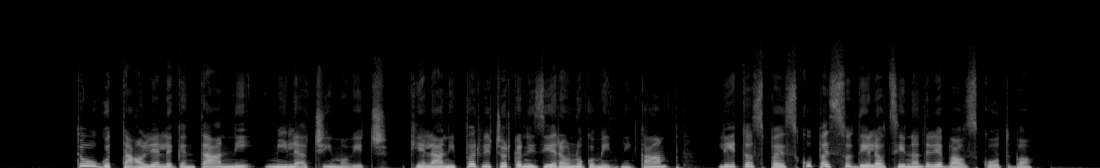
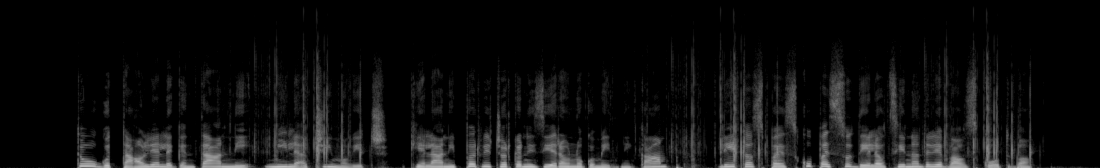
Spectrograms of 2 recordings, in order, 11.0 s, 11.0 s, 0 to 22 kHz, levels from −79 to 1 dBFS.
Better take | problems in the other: first | background sound (Crack); 18 dB below the speech

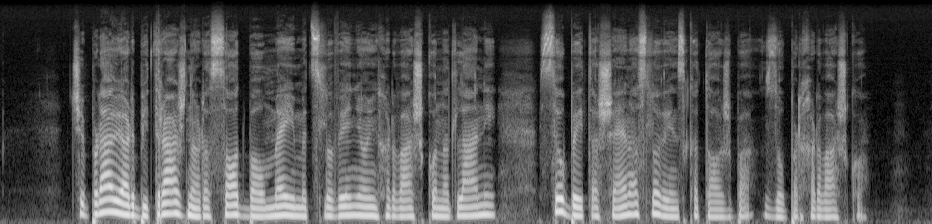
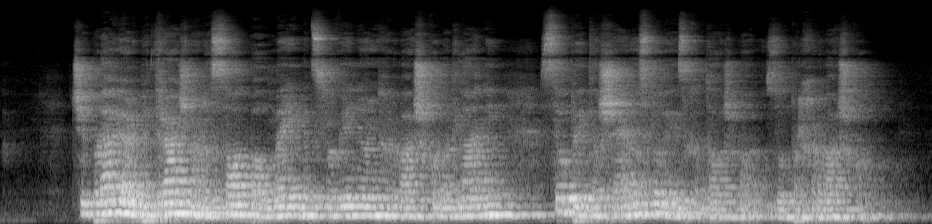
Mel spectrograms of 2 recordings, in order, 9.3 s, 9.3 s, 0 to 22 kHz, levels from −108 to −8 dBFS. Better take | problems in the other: first | room echo; dies away in 1.3 s

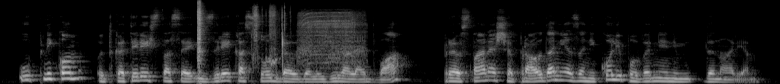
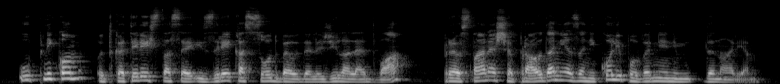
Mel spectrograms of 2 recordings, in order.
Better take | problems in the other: second | background sound (Fire + Camera); 10 dB below the speech

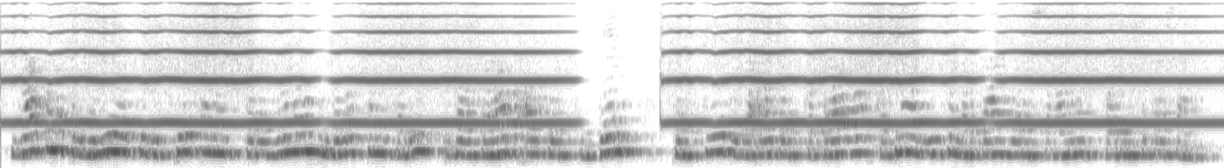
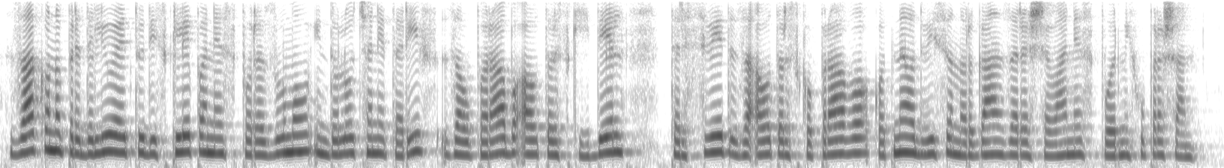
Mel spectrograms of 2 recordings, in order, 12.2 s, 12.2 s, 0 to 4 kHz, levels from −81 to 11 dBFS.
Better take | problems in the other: second | background sound (Trumpet); 4 dB above the speech // room echo; dies away in 0.9 s

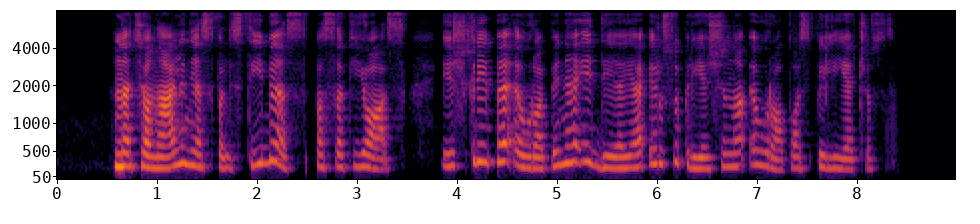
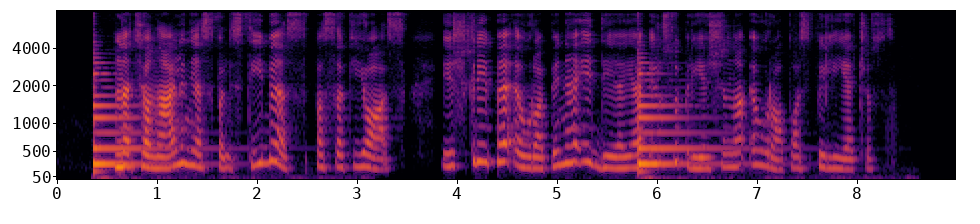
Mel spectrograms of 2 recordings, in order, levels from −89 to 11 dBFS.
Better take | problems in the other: first | background sound (Plucked string instrument); as loud as the speech

